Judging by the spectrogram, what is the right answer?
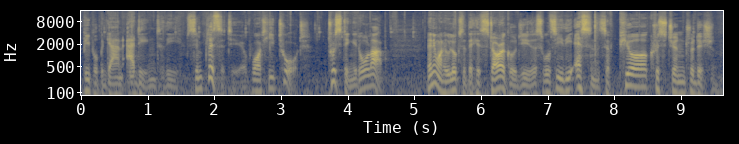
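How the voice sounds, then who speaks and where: An actor playing a self-assured, zealous academic who argues emphatically for radical views in an audio drama. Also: male voice, on the low side, sing-song, normal speed, fairly bright tone, slight background noise. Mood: opinionated. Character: opinionated male academic, zealous political radical.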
